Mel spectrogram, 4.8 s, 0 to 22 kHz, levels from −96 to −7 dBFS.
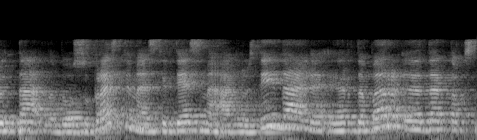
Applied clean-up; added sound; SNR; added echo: none; Brass instrument; 11 dB; reverberation time 0.8 s.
